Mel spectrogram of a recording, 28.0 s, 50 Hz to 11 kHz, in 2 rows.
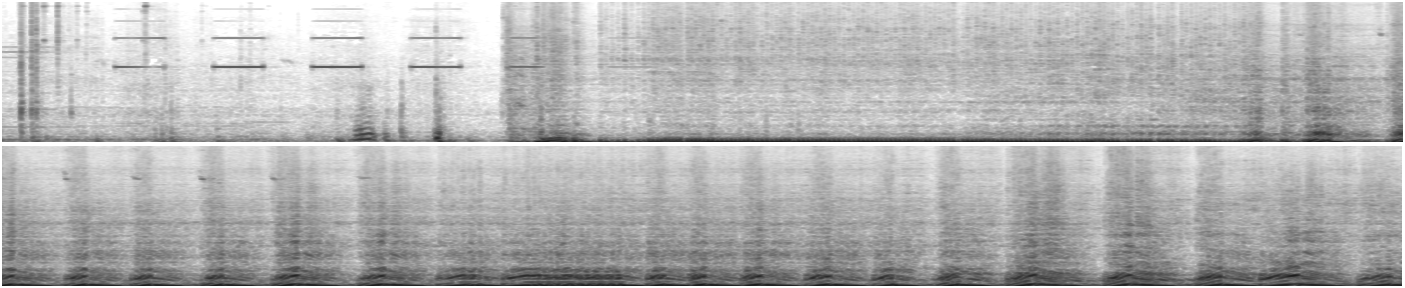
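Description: A few short electronic beeps about once a second, then about five seconds in a Honda H23A four-cylinder engine starts and idles. From about twelve seconds on it is blipped repeatedly at the throttle, revving up and falling back roughly once a second. The engine exhausts through a tri-Y header and a 2.5-inch exhaust with no muffler.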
